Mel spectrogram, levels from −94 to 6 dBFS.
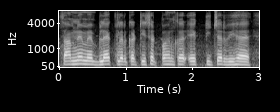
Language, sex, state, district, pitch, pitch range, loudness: Hindi, male, Jharkhand, Ranchi, 165 Hz, 160-170 Hz, -13 LUFS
